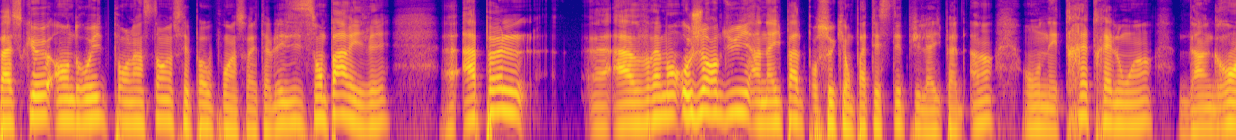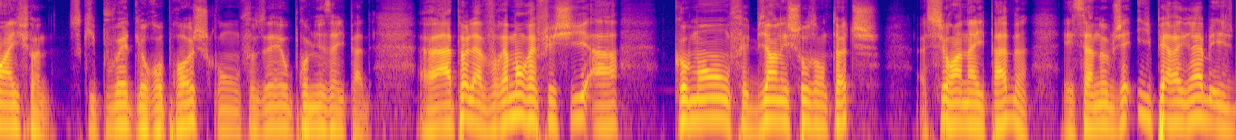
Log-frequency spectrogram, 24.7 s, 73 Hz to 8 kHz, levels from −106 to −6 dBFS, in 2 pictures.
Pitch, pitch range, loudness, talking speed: 125 Hz, 110-145 Hz, -20 LUFS, 185 wpm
